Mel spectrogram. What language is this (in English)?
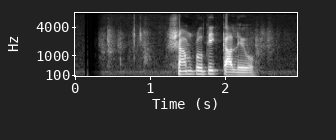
Bangla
